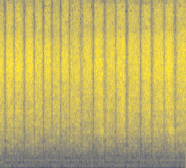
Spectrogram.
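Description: Wood on a build is sanded by hand in fast, regular back-and-forth strokes, each a loud, raspy scrape, close up and steady with no talking.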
